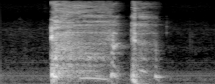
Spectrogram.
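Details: Adult with asthma coughing in the evening after walking and running outside in the rain, breathing intense, inhaler used: two harsh, dry cough bursts, the first long and rasping. Asthma cough.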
